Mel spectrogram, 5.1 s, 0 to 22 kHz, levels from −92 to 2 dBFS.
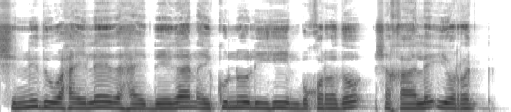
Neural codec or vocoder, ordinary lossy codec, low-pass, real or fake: none; none; none; real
